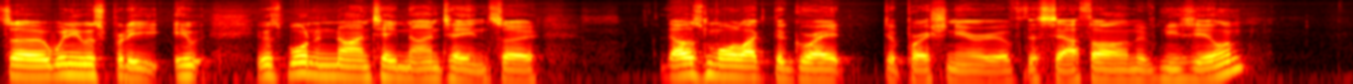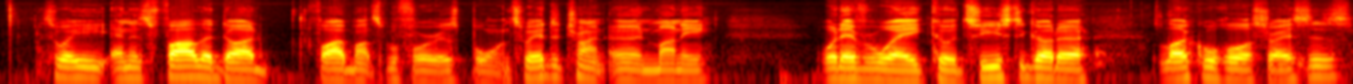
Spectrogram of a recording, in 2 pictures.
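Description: A man with an Australian accent talks at a very fast pace in a medium pitch with ordinary pitch variation. The sound is dry and close, with no echo. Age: 20s. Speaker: distiller. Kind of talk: casual chat.

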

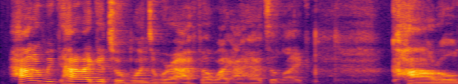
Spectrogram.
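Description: With an American accent, a man speaks at a moderate pace and a fairly high pitch. His pitch variation is ordinary, and background noise is noticeable. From Southern California (Los Angeles, Inland Empire). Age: 20s. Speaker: podcast co-host. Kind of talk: casual chat.

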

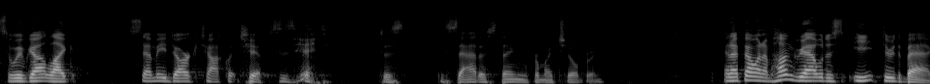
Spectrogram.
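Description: With an animated tone and lively intonation, a man with a fairly high voice speaks, leaving long, frequent pauses. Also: moderate pace, big swings in loudness. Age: 30s. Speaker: pastor. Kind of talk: sermon.

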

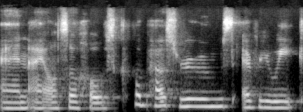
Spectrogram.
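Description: A woman's dark, mellow tone at a very slow pace. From Philippines. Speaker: manifestation and mindset coach. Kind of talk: casual interview.

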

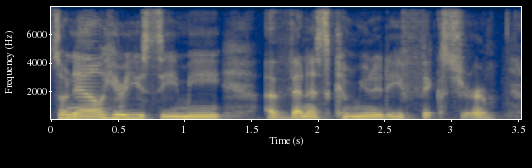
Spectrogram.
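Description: With a dark, mellow tone and an American accent, the speaker uses lively intonation at a fairly slow pace. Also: woman. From California. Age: 50s. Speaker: cannabis advocate. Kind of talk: interview.

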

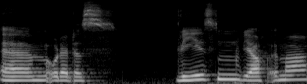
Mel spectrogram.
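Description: On a very clean recording with a silent background, a woman at medium pitch speaks very slowly with fairly even intonation. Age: 20s. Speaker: mother in training as an educator. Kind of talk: personal story interview.

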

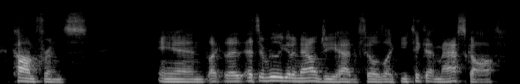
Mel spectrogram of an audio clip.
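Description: In a very clean recording with a silent background, a man with a fairly high pitch uses a plain, everyday voice and fairly even intonation. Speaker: podcaster. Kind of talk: casual chat.

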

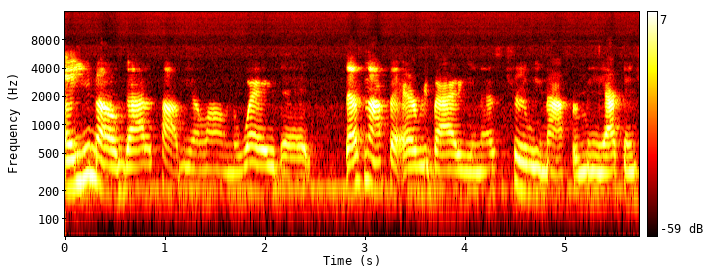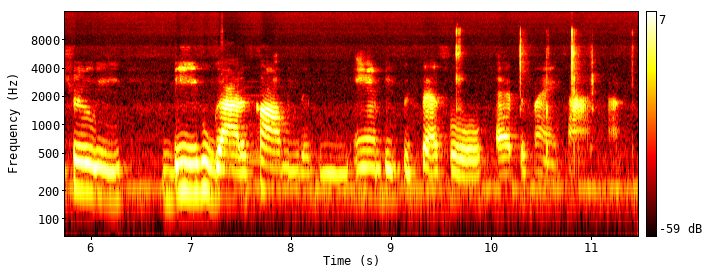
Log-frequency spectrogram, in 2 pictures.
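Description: A woman's fairly low voice at a moderate pace, over noticeable background noise. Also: ordinary pitch variation. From Chicago. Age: 30s. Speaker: research administrator. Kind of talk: casual chat.

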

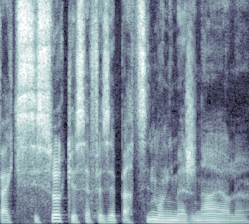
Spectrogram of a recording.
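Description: A man at medium pitch in a dry, close, echo-free sound, very clean recording with a silent background. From rural Quebec. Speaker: actor. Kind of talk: casual chat.

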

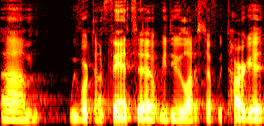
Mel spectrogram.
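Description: A man with an ordinary speaking voice, fairly low in pitch, with fairly even intonation. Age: 40s. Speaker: artist and designer. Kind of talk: storytelling talk to a church audience.

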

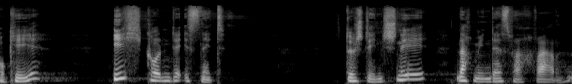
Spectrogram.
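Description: In a dry, close recording with no echo, a woman with a fairly low pitch speaks very slowly, with very wide pitch swings and long, frequent pauses. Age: old. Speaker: mission sister. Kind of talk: sermon.

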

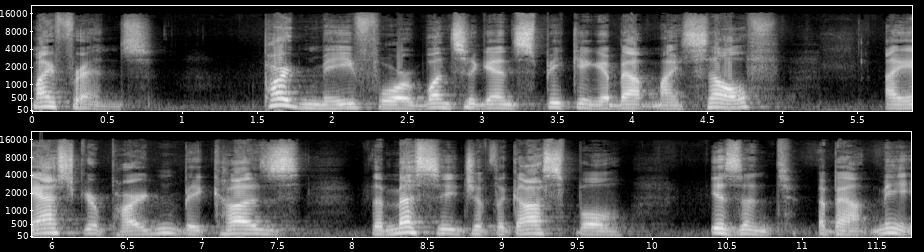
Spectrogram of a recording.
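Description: Ordinary pitch variation marks speech delivered at a very slow pace. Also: man, fairly high pitch for a man. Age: 60s. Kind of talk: short homily. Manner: reflective.

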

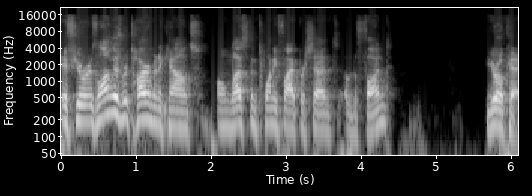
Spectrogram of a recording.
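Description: A man with a fairly high pitch talks at a moderate pace in an ordinary speaking voice, his intonation lively. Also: very clean recording, silent background. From Canada, Montreal. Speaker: tax attorney and podcast host. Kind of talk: solo Q&A podcast explainer. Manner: casual, with many fillers.

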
